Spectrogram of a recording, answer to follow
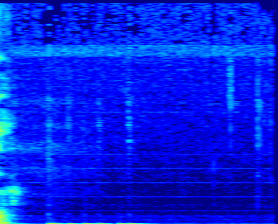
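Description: Faint clicking of keys on a computer keyboard as the formula is typed up, with a few soft low thumps in the first second.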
